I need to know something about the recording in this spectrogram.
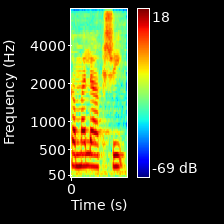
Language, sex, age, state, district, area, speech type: Kannada, female, 30-45, Karnataka, Shimoga, rural, spontaneous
